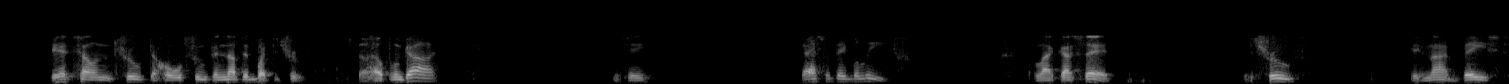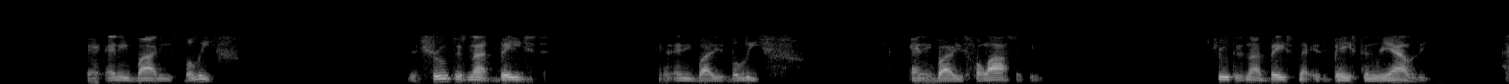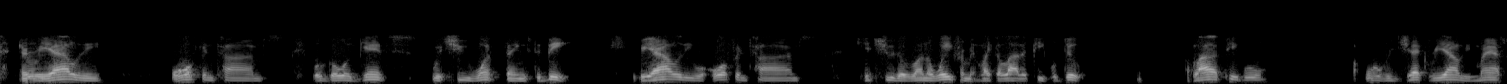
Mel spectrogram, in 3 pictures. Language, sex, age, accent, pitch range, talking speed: English, male, 40-59, American, 95-115 Hz, 120 wpm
